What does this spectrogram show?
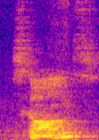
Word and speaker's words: scone: I had scones sorry scon I've heard in the UK you can pronounce it scones or scon and it's a regional name is that right please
